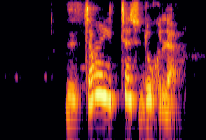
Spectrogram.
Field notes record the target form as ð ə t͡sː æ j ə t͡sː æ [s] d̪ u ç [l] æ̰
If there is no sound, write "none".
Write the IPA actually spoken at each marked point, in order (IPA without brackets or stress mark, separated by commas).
s, l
